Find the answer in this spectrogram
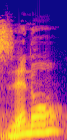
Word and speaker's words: Zenoh: is Zeno is solving how is it pronounced it's Zeno Zeno Zeno okay okay great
